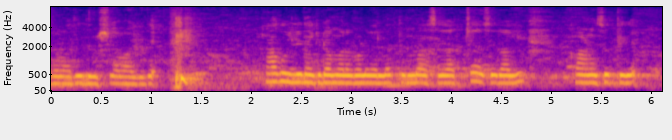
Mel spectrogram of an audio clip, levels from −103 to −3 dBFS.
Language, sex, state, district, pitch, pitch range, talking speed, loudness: Kannada, female, Karnataka, Shimoga, 230 Hz, 225-240 Hz, 130 wpm, -24 LUFS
